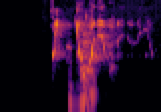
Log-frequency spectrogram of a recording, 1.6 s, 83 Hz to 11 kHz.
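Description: The droid R2-D2, in the Latin American Spanish dub, beeps and whistles in a quick burst of warbling, sweeping electronic chirps lasting under a second, then trails off into a few faint blips. No one speaks.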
